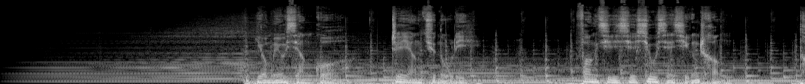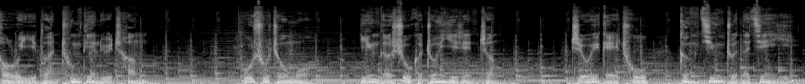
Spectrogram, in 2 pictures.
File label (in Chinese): 男国 其他 旁白; 胜样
